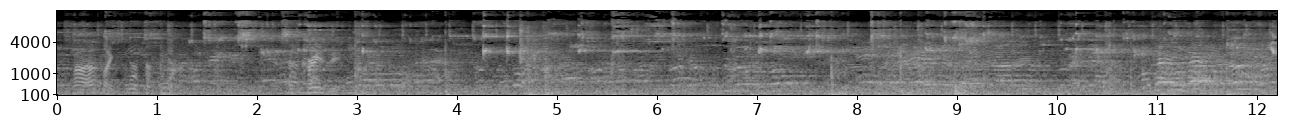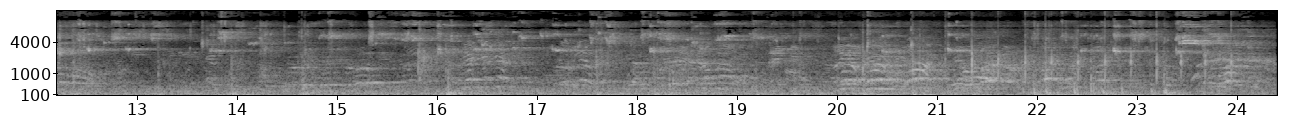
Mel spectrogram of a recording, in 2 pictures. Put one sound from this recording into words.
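A basketball bounces on a hard wooden floor in an echoing gym.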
